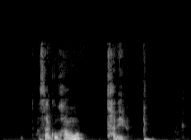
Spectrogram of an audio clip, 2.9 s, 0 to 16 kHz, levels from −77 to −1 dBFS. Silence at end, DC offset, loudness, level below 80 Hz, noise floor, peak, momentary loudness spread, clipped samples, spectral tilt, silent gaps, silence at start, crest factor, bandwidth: 0.55 s; under 0.1%; -24 LUFS; -54 dBFS; -61 dBFS; -6 dBFS; 17 LU; under 0.1%; -6 dB/octave; none; 0.6 s; 20 dB; 11.5 kHz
